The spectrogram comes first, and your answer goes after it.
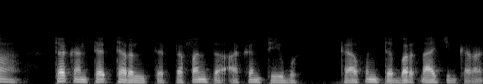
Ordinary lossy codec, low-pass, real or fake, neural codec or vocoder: none; 3.6 kHz; fake; codec, 16 kHz, about 1 kbps, DyCAST, with the encoder's durations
